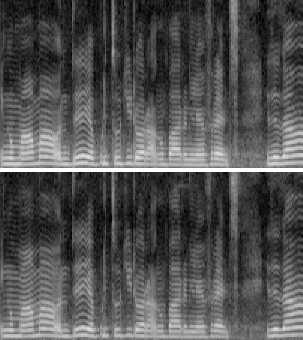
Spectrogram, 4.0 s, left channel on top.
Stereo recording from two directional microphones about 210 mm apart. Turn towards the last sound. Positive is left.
turn(degrees=0)  # may be behind; listen again after turning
